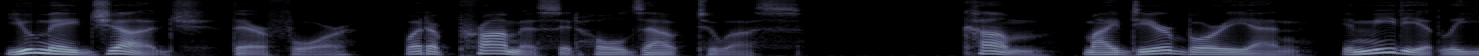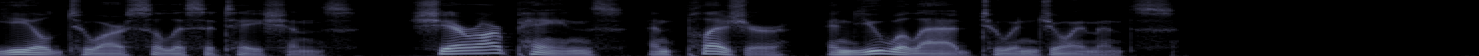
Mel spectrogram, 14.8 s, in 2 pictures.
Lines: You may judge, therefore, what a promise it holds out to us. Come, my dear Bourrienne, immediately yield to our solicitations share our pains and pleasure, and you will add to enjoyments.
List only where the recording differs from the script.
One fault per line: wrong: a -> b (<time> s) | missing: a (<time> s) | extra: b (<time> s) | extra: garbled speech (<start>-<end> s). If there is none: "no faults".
no faults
